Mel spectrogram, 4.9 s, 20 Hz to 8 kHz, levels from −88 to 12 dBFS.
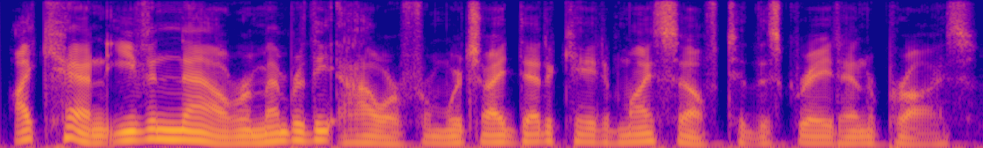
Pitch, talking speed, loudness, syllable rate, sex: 100 Hz, 195 wpm, -17 LUFS, 5.5 syllables/s, male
